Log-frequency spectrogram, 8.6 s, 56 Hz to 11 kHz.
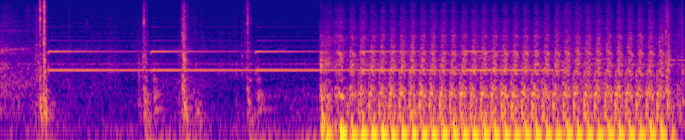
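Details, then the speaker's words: Toyota GTS, cold start in March: a few short starter bursts, then about 4 s of steady cranking at roughly four beats a second that never catches; no fuel pump heard, owner suspects a stuck fuel pump; no-start, same as last year. "oh now you're teasing it's doing the same thing as last [Music] year I can't hear the fuel pump probably is a stuck fuel [Music] pump"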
